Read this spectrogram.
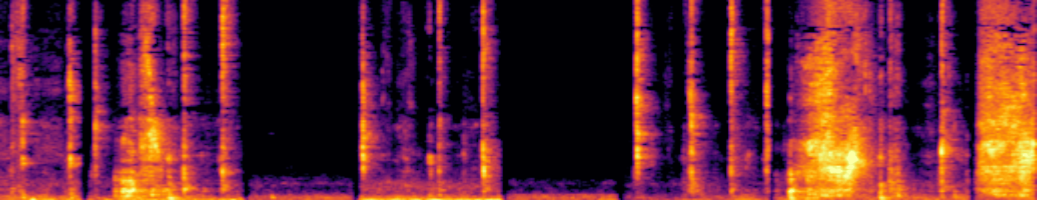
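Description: A young man bites into and chews meat.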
